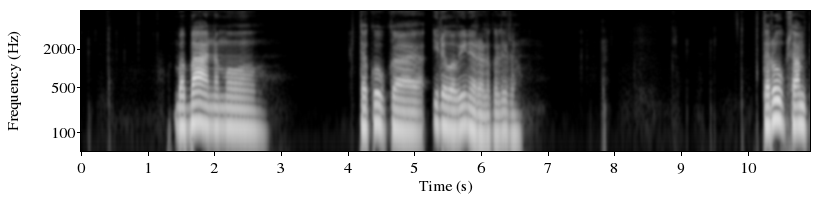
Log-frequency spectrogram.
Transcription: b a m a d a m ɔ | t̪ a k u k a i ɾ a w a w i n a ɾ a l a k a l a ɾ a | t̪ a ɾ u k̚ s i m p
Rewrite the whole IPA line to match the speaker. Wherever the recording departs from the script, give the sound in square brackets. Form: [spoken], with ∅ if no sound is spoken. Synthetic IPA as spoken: b a [b] a [n] a m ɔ | t̪ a k u k a i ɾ a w a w i n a ɾ a l a k a l [i] ɾ a | t̪ a ɾ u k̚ s [a] m p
